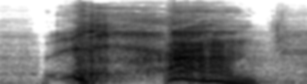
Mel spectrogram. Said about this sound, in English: Let me clear my throat here.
